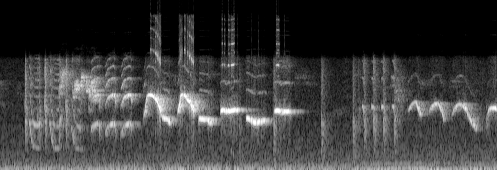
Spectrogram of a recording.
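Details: Tutoring recording of poksay (laughingthrush) song for training songbirds, with varied whistled phrases: bouncing looped notes, sharp upward sweeps and slurred downward whistles, then a run of wavering descending whistles at the end.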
